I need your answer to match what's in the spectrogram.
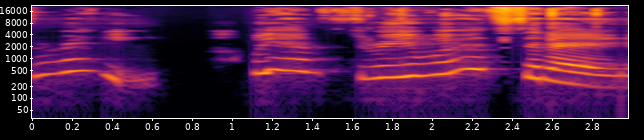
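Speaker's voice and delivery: high, loud, excited announcing tone.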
